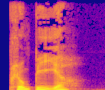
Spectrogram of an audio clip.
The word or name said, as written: plombere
